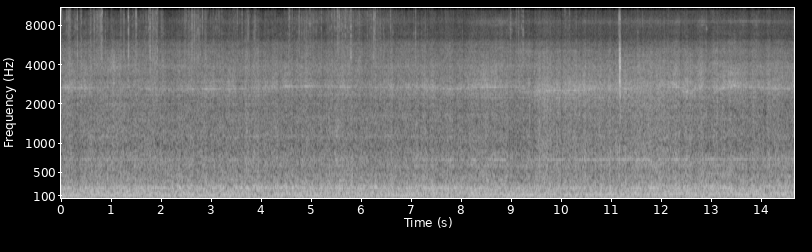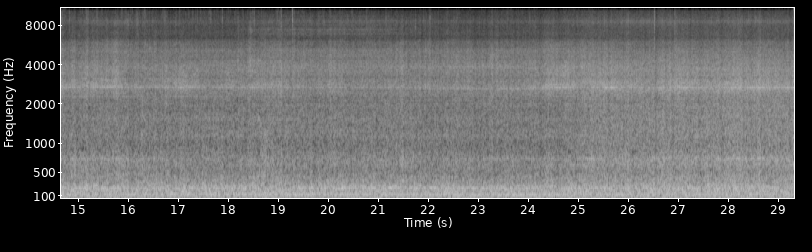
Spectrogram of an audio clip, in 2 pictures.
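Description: Steady running noise of an N700-series Tokaido Shinkansen train cruising at speed, a low rumble and hum heard inside the passenger car.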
